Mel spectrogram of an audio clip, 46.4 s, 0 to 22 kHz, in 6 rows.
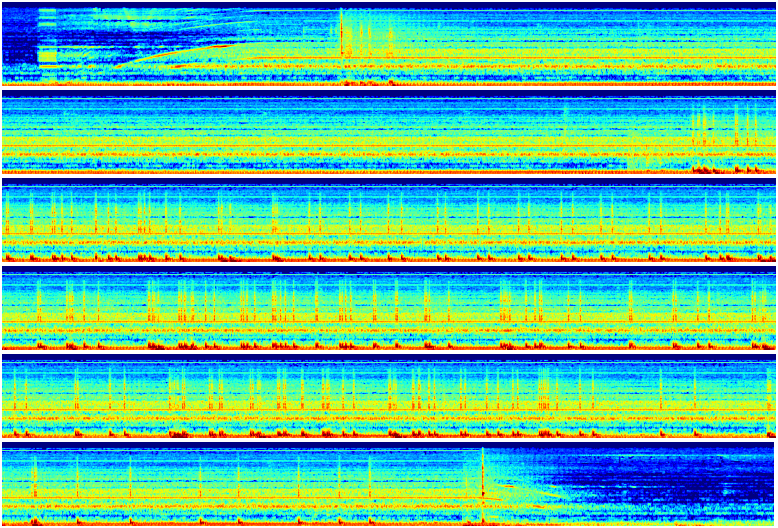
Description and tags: Samsung P80 - 7200rpm - FDB
A Samsung hard drive manufactured in 2004 close up; spin up, writing, spin down.
This drive has 1 platter.
(samsung sp0802n)
samsung, hard, drive, disk, motor, hdd, machine, rattle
